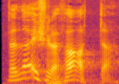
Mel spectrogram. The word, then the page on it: da dai: dialettale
